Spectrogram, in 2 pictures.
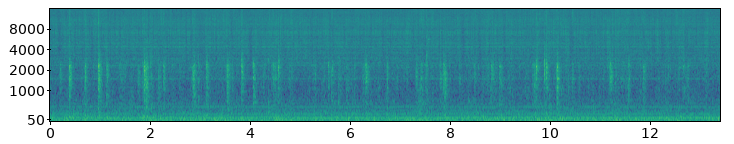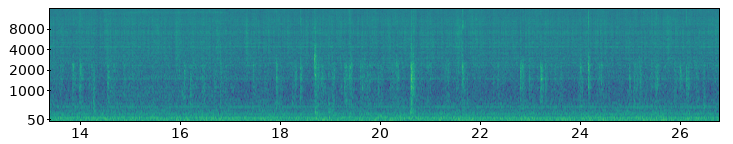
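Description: Clothes tumble and knock inside a dryer drum.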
